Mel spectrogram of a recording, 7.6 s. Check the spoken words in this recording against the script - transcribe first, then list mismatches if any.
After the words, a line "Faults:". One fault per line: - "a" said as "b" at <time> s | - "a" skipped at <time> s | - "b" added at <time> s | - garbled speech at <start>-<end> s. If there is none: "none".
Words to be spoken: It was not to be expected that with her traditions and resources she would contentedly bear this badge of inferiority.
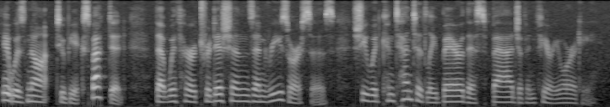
It was not to be expected that with her traditions and resources she would contentedly bear this badge of inferiority.
Faults:
none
